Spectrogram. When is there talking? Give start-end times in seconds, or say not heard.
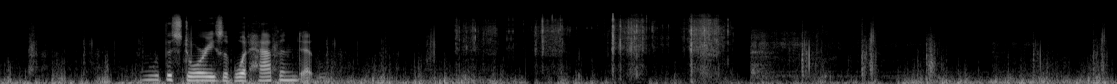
1.4-3.2.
